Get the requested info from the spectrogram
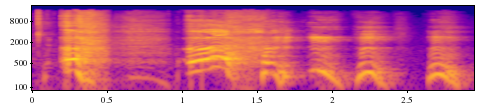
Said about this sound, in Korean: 잠시 머뭇머뭇하던 홍생은 불어 헛기침을 했다.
